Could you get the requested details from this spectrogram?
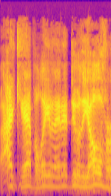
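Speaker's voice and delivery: high, creaky sports-radio host voice. Imitating the sports radio guy talking betting lines: imitating a sports radio host. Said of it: "he sounds like this".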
